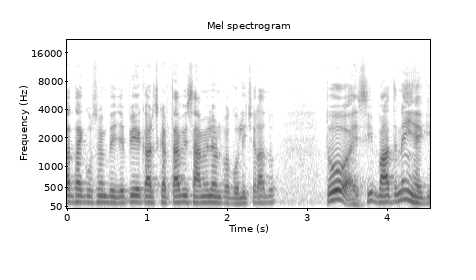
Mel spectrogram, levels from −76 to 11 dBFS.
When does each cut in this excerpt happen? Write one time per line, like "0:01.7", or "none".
none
